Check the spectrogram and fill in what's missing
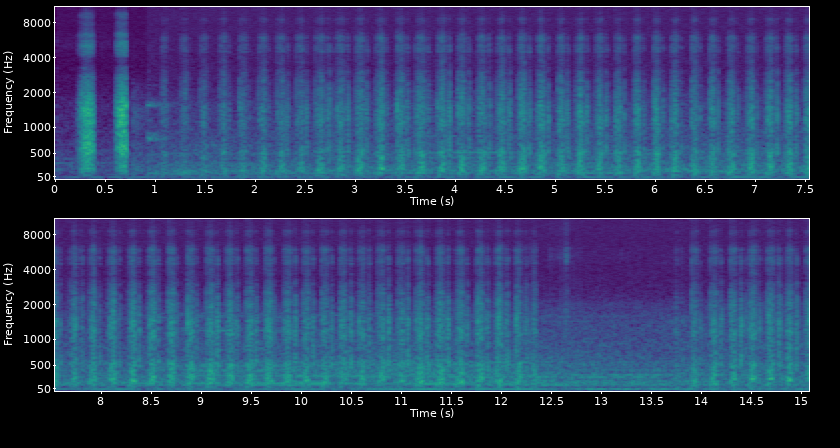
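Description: A metal-tipped ballpoint pen scratches rapid, short hatching strokes across a flat sheet of textured drawing paper bearing a portrait. After two sharp taps at the start comes a steady stream of dry, papery scratches, which briefly turn into a softer, continuous rub before the quick strokes resume.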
